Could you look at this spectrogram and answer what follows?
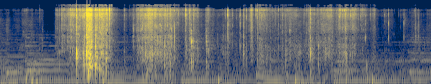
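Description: Food packaging (plastic or foil) crinkling and rustling as it is handled, loudest a little over a second in, over background music.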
